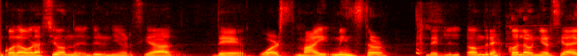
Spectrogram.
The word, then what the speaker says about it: Westminster: No te es de ahí, pero derecha, mejor pronunciado. – Claro, Westminster.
